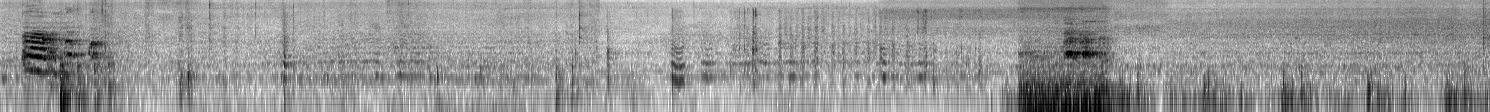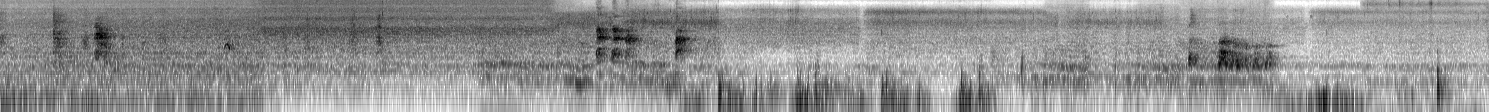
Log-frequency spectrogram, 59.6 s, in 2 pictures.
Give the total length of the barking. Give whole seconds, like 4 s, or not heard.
9 s.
